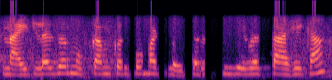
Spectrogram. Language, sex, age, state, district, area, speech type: Marathi, female, 45-60, Maharashtra, Wardha, urban, conversation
